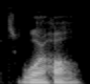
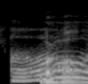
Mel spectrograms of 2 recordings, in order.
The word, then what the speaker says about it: Warhol: I think that was actually Ken Scott, the producer, was introducing the song, and he mispronounced Warhol And so David Bowie Oh. corrects him. He's just like, it's Warhol. Warhol.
